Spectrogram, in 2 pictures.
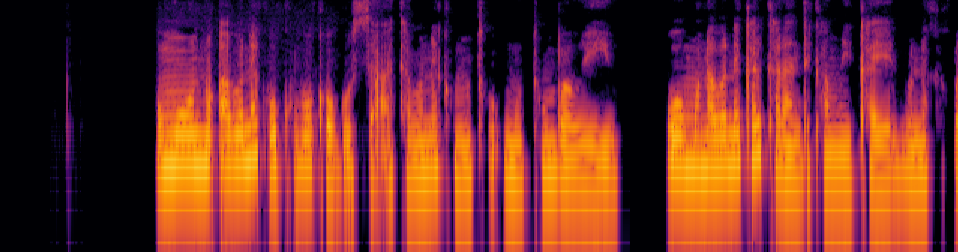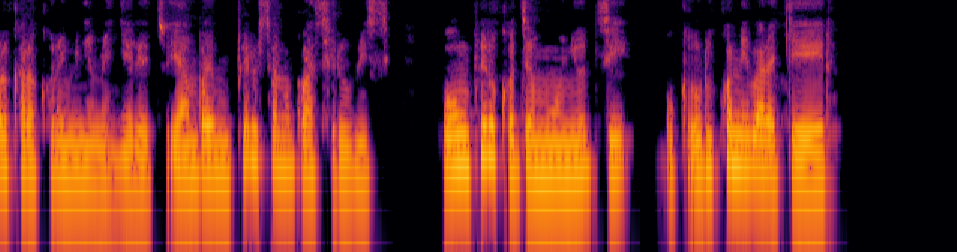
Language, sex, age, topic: Rundi, female, 36-49, education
